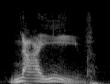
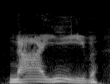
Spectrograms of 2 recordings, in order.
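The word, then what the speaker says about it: naïve: In European languages, Tyler, the 2 dots indicate that 2 adjacent vowels are separate syllables. Now, it's most common in the word naive, which is actually N-A-I-V-E, and there's 2 dots.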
